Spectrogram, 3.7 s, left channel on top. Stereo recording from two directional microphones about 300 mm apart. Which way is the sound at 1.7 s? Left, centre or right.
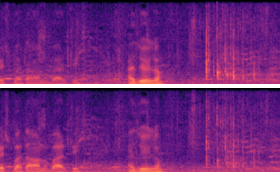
Centre.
